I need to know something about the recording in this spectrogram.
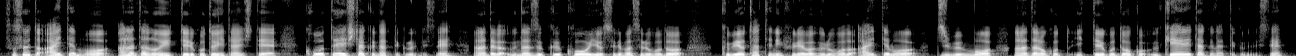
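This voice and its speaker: A man's voice: on the high side, big pitch swings, fast, few pauses, a little mellow. A man hosting a solo advice talk, explaining step by step and repeating his key points. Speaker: host of a self-help audio talk.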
